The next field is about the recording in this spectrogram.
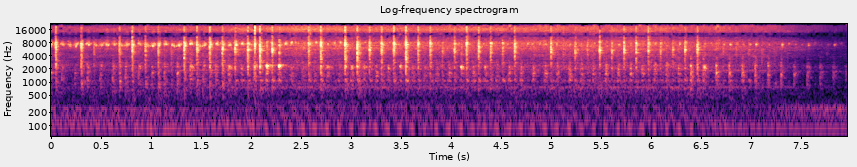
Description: Hoping this video can help others identify the sound of a spun rod bearing. It’s a Chevy 350 - 5.7 L engine.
